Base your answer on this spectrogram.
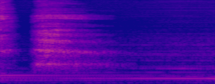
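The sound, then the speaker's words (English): A crying-style double inhale and exhale: a brief sharp breath, a short gap, then a longer airy breath that fades away over a faint steady tone. “sometimes your body ends that cry with a double inhale, exhale, just like this.”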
